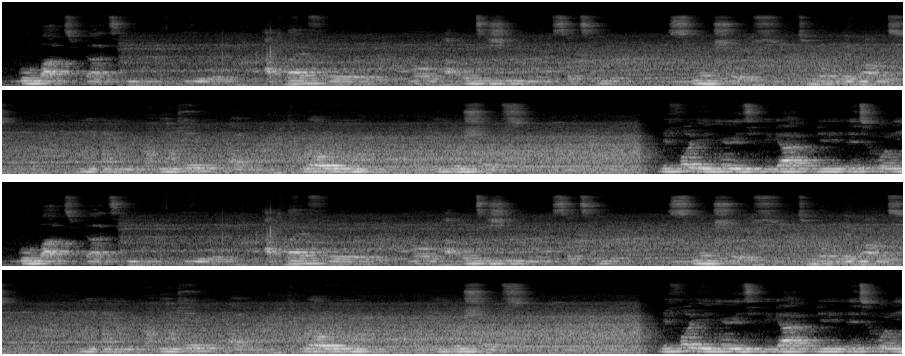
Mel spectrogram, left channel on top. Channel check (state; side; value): identical; both; correlation 1.00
